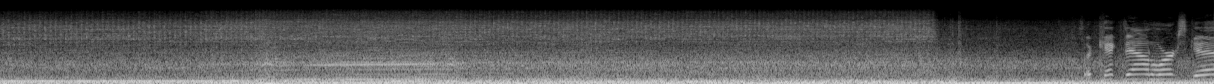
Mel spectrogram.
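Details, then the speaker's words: 1984 Ford F-150 short box 4x4 V8 on a drive: deep steady roar swelling as pedal goes down, four-barrel carburetor secondaries opening cleanly on kickdown; normal. "You can hear that 4-barrel kick in. It's got a lot of potential, you know."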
